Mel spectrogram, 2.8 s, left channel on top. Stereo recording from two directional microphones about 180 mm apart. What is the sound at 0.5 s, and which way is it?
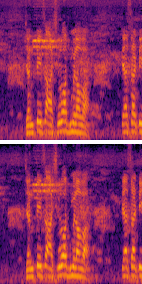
Speech, centre (ahead or behind).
